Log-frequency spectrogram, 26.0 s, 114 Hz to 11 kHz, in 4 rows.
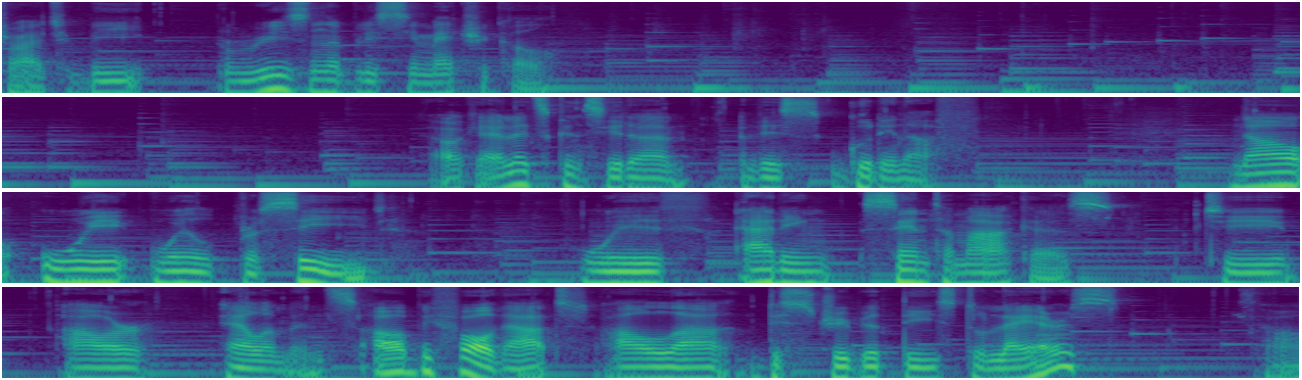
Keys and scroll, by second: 2.3 Right, 3.0 Left, 14.5 shift+Down, 15.9 Left.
